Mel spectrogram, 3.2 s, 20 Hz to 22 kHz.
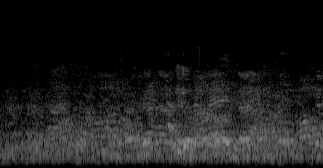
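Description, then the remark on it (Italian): Many voices in a large audience at Pordenone Legge call out at once, a dense overlapping chorus of shouted replies that swells briefly, as the crowd under a yellow tent answers a question about the last Italian Nobel laureate for literature. “ho sentito un coro eh, sotto questo tendone giallo colore ufficiale, l'ultimo Nobel italiano è stato Dario Fo 22 anni fa”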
